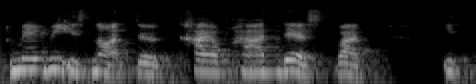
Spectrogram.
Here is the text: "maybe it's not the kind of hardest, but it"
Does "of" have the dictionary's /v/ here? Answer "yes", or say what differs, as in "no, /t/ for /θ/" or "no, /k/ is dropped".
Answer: no, /p/ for /v/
